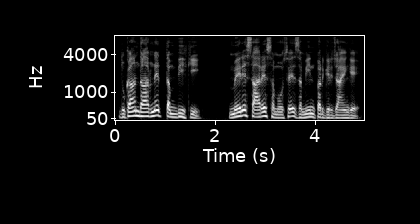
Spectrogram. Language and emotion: Urdu, neutral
